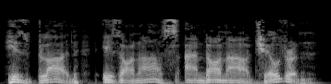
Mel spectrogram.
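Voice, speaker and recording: A man voicing a scornful mob member with slow, drawn-out jeers in a dramatised scripture reading. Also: low-pitched, expressive, husky, dry recording, full character voice. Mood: hostile, demanding. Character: scornful mob of jeering men at an execution.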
